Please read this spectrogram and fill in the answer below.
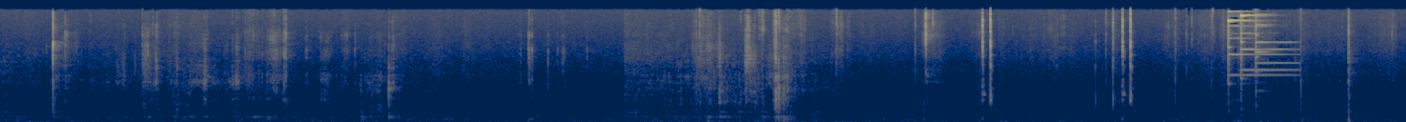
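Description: Soft handling sounds of an iPhone box and its contents: paper and cardboard rustling, with light clicks and taps as the phone, paper insert and coiled USB-C to Lightning cable are lifted out. Near the end comes a short, bright, bell-like chime, the loudest sound.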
